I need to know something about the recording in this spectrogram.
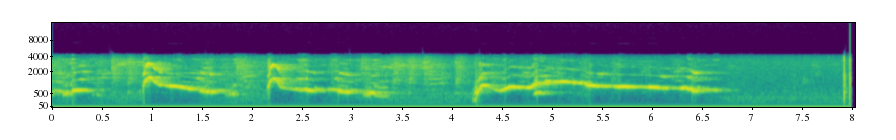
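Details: Pet kelpie howling along to a phone ringtone: loud, wavering howls that swoop sharply upward and slide down, broken by short yelping rises, ending in one long sustained wavering howl that gradually drops and fades.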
